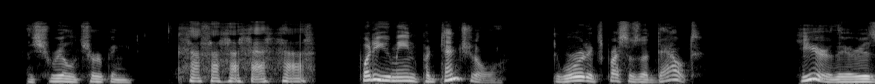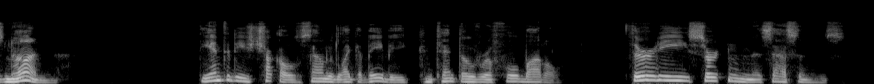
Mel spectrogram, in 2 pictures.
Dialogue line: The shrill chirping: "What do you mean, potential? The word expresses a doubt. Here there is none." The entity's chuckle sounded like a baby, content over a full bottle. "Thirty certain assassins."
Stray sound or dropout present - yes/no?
yes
